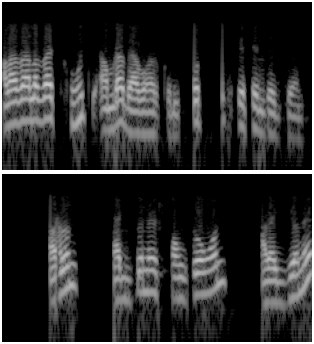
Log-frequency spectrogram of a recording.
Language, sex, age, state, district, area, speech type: Bengali, male, 30-45, West Bengal, North 24 Parganas, urban, conversation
